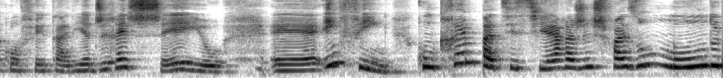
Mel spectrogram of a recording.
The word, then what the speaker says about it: crème pâtissière: O E, então, é E. Mas ali a gente tem um acento grave. E o acento grave, ele abre a pronúncia do E. Então eu não vou falar crème pâtissière, até difícil de pronunciar. Com o acentozinho eu vou abrir o E, por isso que a pronúncia é crème pâtissière.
